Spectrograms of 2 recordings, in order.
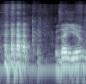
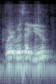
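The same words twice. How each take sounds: First: Slow, stretched tease through a laugh; laughing, drawn out. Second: Said in the usual way. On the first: Real, not acted. Teasing the viewer, slow and laughing. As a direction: drag out the question while laughing.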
